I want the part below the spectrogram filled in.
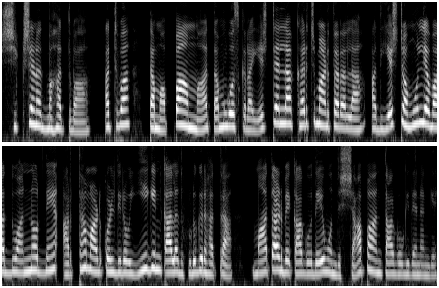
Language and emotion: Kannada, disgusted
